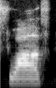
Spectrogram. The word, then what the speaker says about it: Fauvre: And from there, Catherine and David, I don't know how to pronounce this last name, I think it's Fauve, and it's spelled Fauvre, turned Chaza's idea into tri-types.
